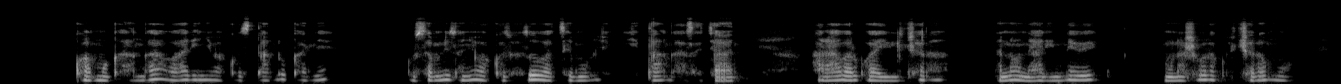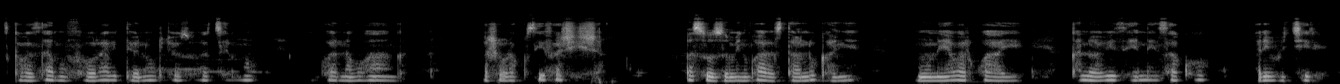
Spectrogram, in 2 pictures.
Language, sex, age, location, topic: Kinyarwanda, female, 18-24, Kigali, health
